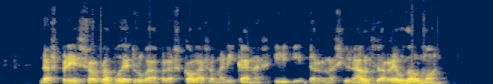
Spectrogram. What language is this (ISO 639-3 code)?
cat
